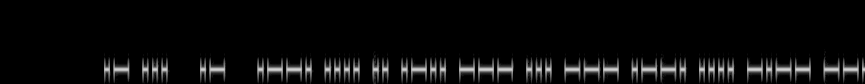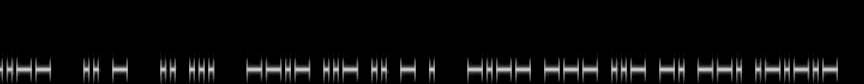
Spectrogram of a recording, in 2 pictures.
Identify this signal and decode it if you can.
Morse code, heard as a keyed tone, about 25 wpm, 700 Hz. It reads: AS A PHILOSOPHY, IT IS QUITE YOUNG.
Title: Sentences from Top 1000 Words - Review Part 6 - 25wpm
